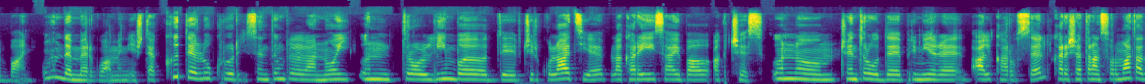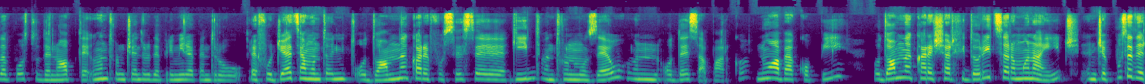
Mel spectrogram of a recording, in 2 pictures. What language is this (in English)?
Romanian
